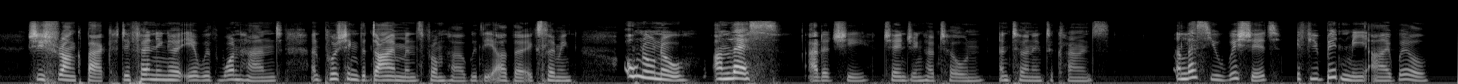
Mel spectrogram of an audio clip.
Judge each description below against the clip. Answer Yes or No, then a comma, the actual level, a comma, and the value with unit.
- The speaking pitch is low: No, high, 190 Hz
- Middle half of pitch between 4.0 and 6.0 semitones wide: Yes, average, 4.3 semitones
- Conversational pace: Yes, average, 175 wpm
